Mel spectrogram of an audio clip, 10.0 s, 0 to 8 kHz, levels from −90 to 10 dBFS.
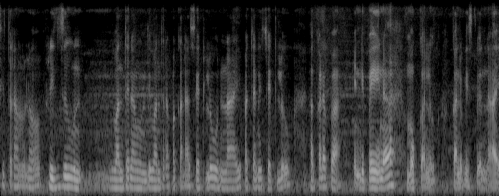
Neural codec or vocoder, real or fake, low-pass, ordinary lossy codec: none; real; 7.2 kHz; Opus, 32 kbps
